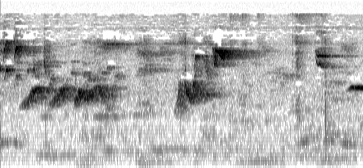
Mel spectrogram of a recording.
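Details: Several captive-bred siskins twitter together on a Saturday afternoon in high, thin, rapid chirps and short buzzy trills that overlap, with a faint low hum underneath.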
